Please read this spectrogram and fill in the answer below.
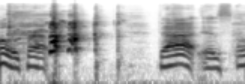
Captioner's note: laughing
